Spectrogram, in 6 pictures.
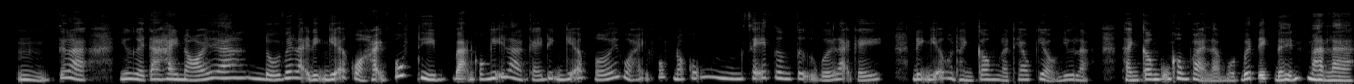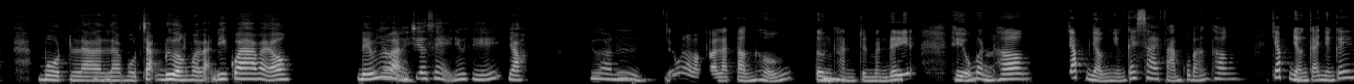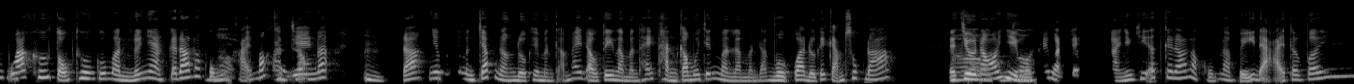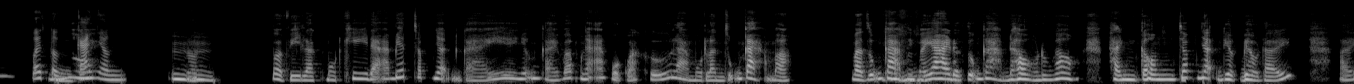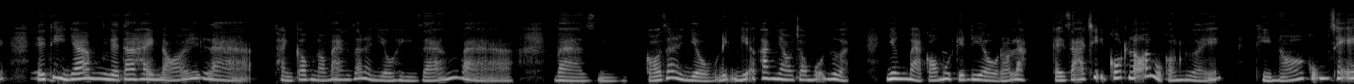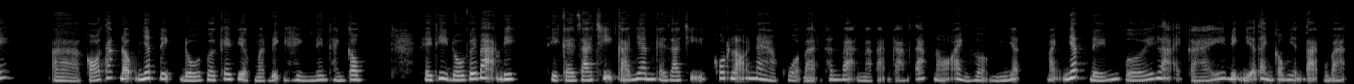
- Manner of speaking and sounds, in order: tapping; unintelligible speech; other background noise; laugh; laughing while speaking: "Thành công"
- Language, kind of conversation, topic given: Vietnamese, podcast, Bạn định nghĩa thành công cho bản thân như thế nào?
